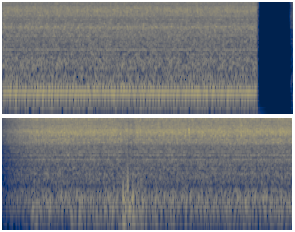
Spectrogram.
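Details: Old diesel van long left sitting, just started cold with a lithium jump pack: steady, even low drone after catching, no knocks or misses; idling smoothly, alternator charging.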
